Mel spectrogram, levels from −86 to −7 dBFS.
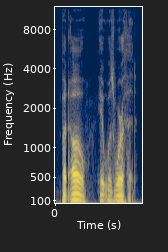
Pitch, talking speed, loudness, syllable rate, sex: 95 Hz, 205 wpm, -18 LUFS, 5.0 syllables/s, male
